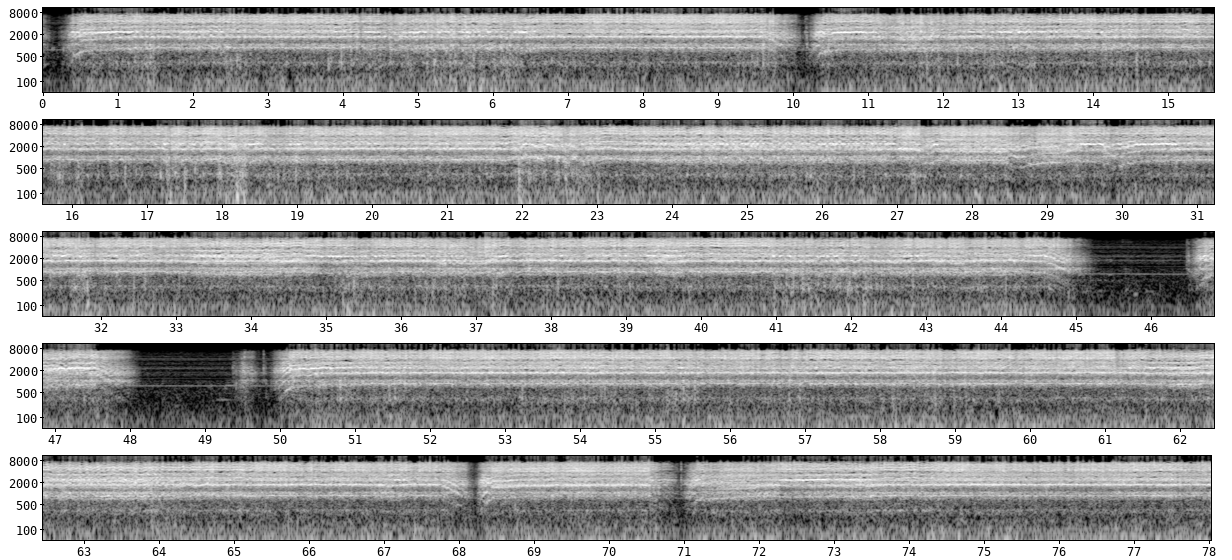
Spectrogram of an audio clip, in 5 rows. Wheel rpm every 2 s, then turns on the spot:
140, 230, 230, 230, 140, 170, 220, 230, 230, 230, 230, 240, 220, 210, 180, 210, 220, 220, 220, 230, 230, 230, 90, 70, 10, 190, 230, 240, 230, 230, 230, 220, 220, 230, 170, 180, 220, 230, 230.
none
